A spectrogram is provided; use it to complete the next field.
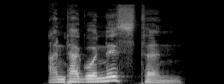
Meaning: inflection of Antagonist: 1. genitive/dative/accusative singular 2. nominative/genitive/dative/accusative plural
- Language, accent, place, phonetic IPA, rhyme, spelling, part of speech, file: German, Germany, Berlin, [antaɡoˈnɪstn̩], -ɪstn̩, Antagonisten, noun, De-Antagonisten.ogg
